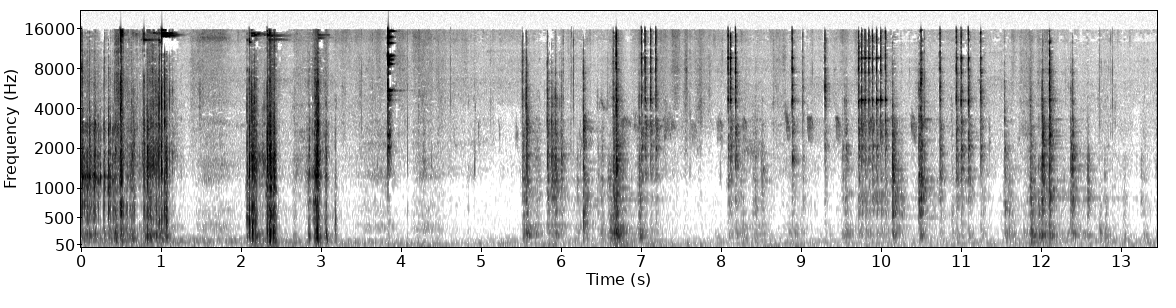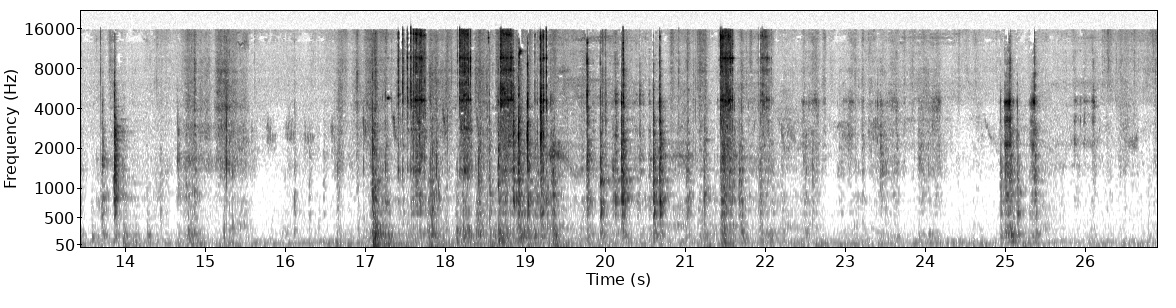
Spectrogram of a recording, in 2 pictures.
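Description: Ratchet wrench and socket clicking in short, irregular runs while loosening the nut on a riding mower's steering drag-link ball joint, with scattered metal clinks and knocks between runs.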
